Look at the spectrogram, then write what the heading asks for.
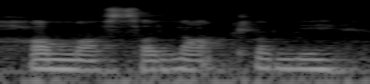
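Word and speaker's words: Hamasalatlami: a sense, wasp dance, hama salatlami, I think it might be pronounced like that.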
